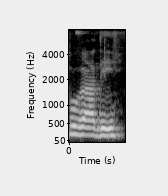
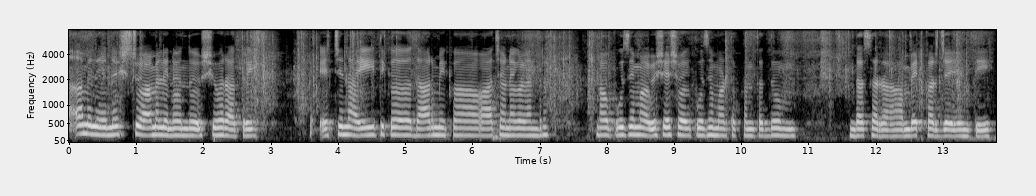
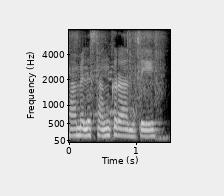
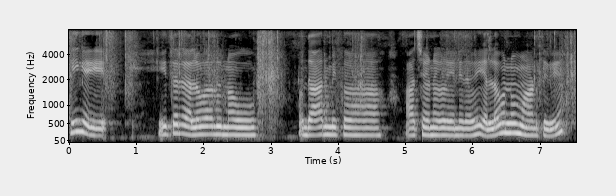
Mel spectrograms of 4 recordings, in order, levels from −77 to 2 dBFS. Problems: background sounds at intervals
